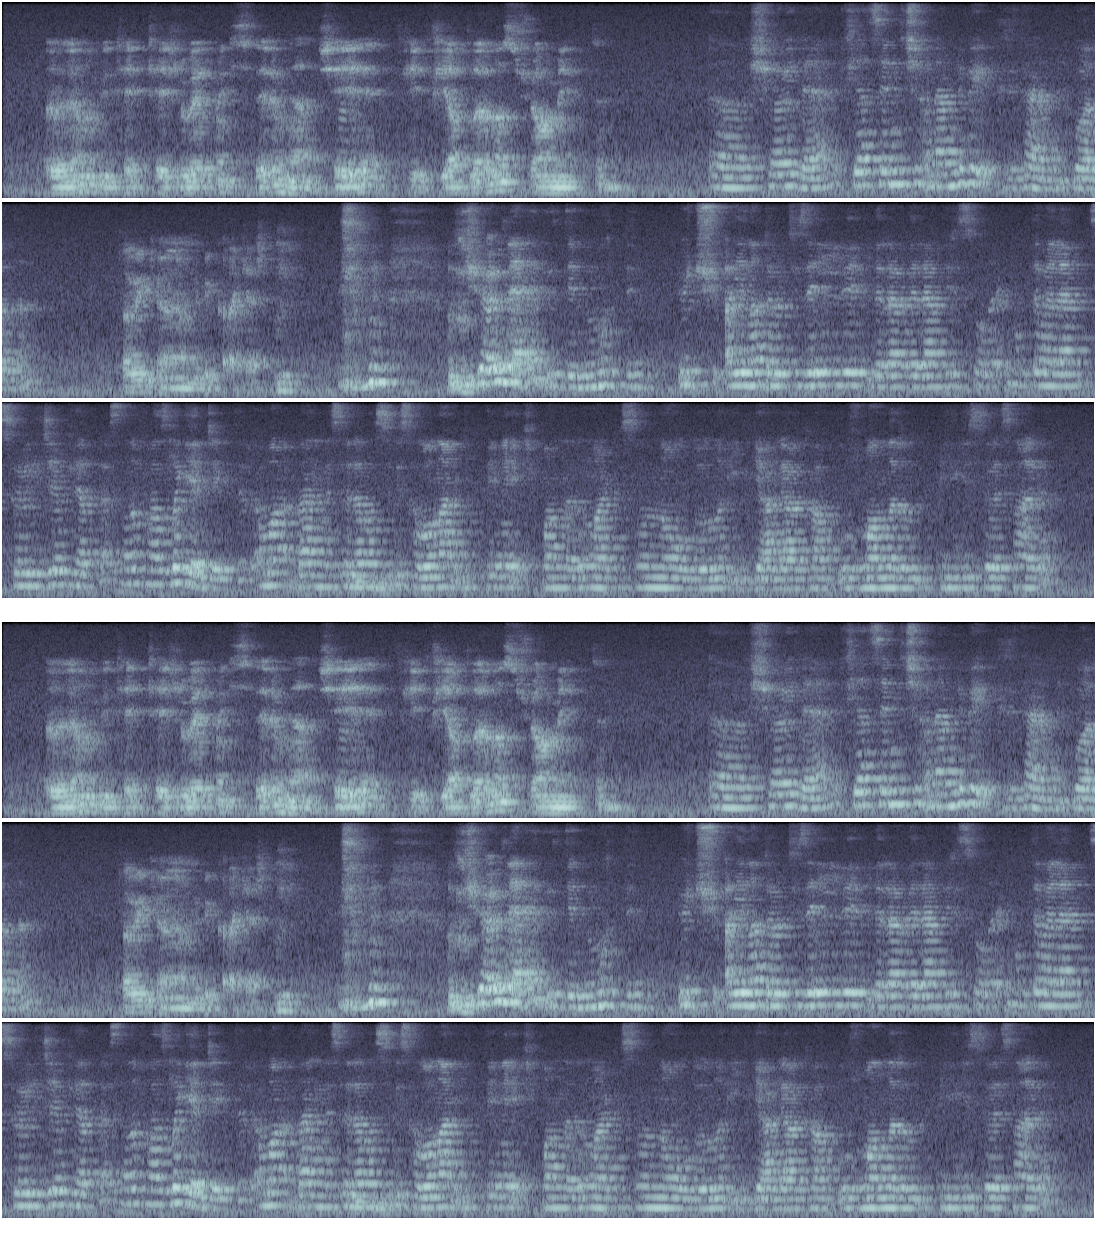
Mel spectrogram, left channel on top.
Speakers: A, on the left (about 75°); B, on the right (about 80°).
A: Öyle mi? Bir te- tecrübe etmek isterim ya. Şeye
B: Hı hı.
A: fi- fiyatları nasıl şu an Mektin?
B: E, şöyle, fiyat senin için önemli bir kriter mi bu arada?
A: Tabii ki önemli bir kraker.
B: <laughs>
A: <laughs>
B: Şöyle e, muht 3 ayına 450 lira veren birisi olarak muhtemelen söyleyeceğim fiyatlar sana fazla gelecektir. Ama ben mesela
A: Hmm.
B: nasıl bir salona gittiğini, ekipmanların markasının ne olduğunu, ilgi alaka, uzmanların bilgisi vesaire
